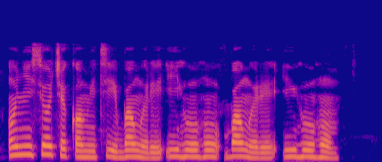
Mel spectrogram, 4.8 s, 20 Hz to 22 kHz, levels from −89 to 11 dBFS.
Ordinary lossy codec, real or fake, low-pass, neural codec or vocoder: none; real; 7.2 kHz; none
